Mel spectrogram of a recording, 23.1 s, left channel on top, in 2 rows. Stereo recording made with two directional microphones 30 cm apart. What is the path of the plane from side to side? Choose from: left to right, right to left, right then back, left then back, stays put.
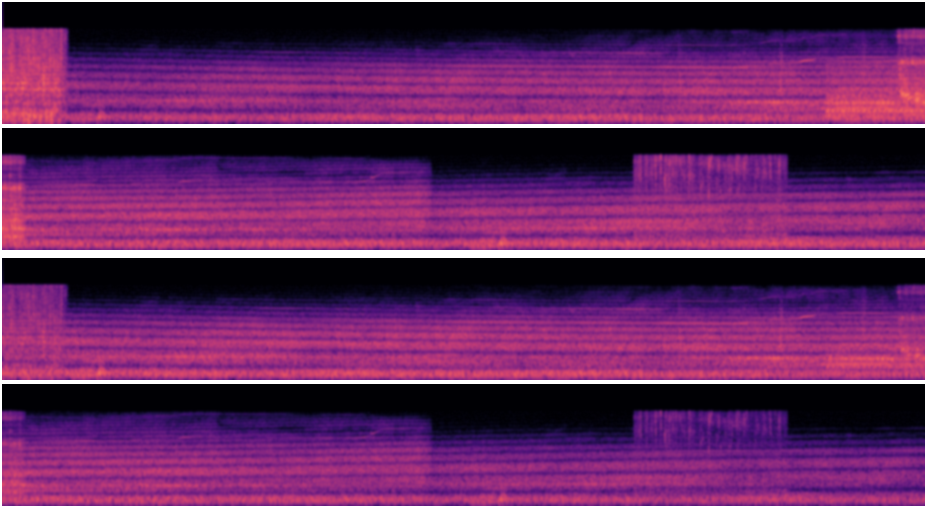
right to left.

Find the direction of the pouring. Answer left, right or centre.
left.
